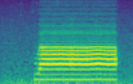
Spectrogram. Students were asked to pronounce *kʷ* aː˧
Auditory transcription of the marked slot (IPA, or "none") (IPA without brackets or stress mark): kʷ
